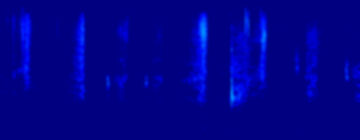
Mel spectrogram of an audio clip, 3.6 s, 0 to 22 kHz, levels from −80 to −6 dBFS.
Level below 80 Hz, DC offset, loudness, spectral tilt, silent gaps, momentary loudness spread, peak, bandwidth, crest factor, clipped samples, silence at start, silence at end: under -90 dBFS; under 0.1%; -54 LUFS; 2.5 dB/octave; 0.44-0.54 s, 0.93-1.04 s, 1.35-1.43 s, 1.69-1.76 s, 2.14-2.20 s, 2.86-2.93 s, 3.33-3.40 s; 13 LU; -22 dBFS; 18 kHz; 34 dB; under 0.1%; 0 s; 0 s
